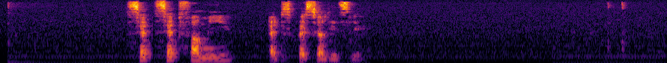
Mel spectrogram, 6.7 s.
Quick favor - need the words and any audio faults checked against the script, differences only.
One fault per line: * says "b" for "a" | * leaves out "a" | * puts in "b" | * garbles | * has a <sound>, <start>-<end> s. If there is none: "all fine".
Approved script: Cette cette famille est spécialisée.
all fine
